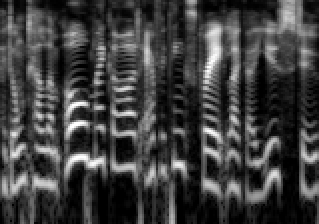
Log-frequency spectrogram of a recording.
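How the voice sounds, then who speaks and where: In an Irish accent, a woman speaks at a fairly quick pace with very wide pitch swings. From Ireland, tiny rural village. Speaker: singer-songwriter. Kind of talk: casual interview chat.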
